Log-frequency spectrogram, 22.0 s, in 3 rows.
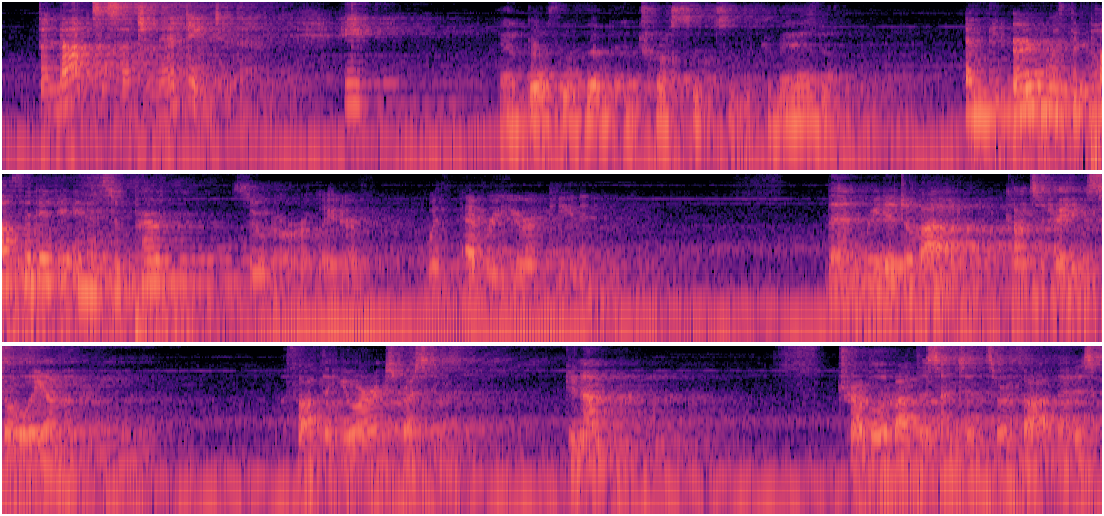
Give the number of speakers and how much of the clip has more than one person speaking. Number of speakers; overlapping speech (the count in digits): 5, no overlap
